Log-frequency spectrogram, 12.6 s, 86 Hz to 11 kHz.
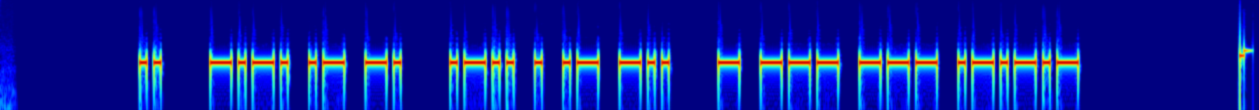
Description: Morse code, heard as a keyed tone, about 17 wpm, 700 Hz. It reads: I CAN LEAD TOO.
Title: Sentences from Top 1000 Words - Review Part 2 - 17wpm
